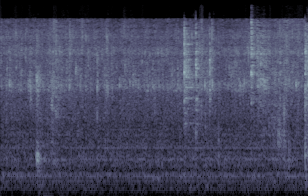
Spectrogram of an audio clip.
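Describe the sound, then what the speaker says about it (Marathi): Tomatoes sautéing in plenty of hot oil for kanda poha give a soft, steady sizzle with faint stirring clinks, moderately close and without talk. "तेल तर भरपूर गरम झाले. आता मस्त एकजीव करून घेते पूर्ण हे टमाटर"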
